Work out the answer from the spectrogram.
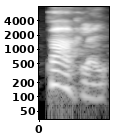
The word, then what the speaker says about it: parlait: Luke parlait. No bugger in the middle, just the A sound.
